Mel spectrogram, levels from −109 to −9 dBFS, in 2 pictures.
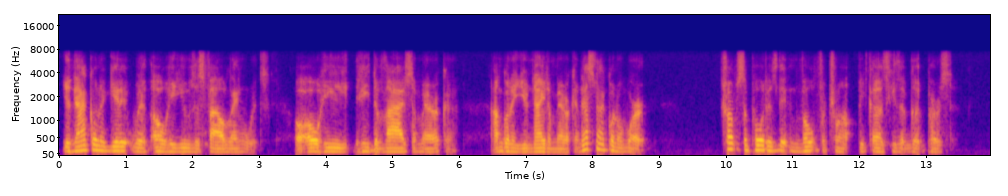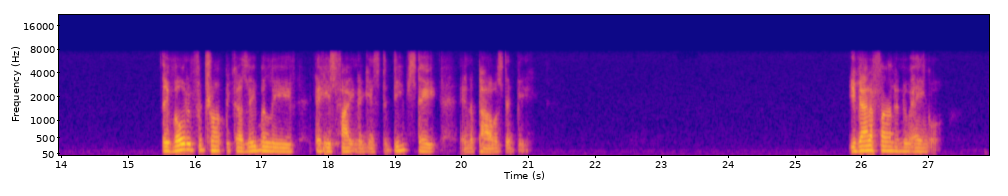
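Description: The speech has been squeezed through the AMR wideband (HD Voice) codec at its lowest mode, 6.6 kbit/s, for the whole clip. That starves the vocal-tract model of bits, leaving the speech rough and raspy with a noisy, synthetic top end, and nothing above 7.2 kHz.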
